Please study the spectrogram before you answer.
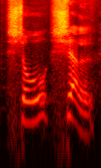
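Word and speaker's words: social: अब देखो यदि सी के आगे आई ए हो तो सी का उच्चारण श होता है। क्या होता है? श होता है। क्या लिखा हमने? सोशल सोशल सोशल तो यहां पे शल हो रहा है।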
